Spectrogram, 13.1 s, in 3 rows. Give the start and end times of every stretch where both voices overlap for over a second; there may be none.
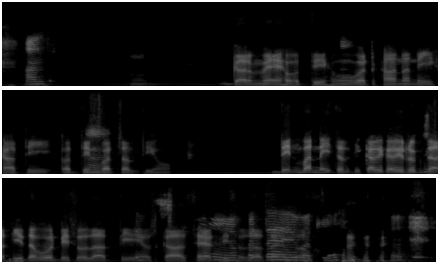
10.1-11.7

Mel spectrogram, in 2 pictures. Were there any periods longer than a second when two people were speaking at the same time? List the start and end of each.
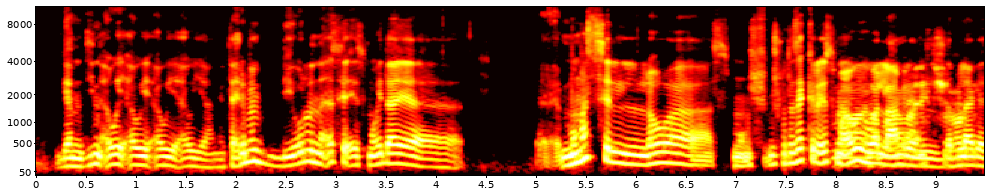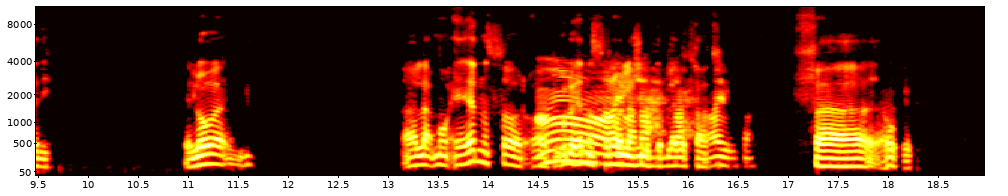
8.0-9.5, 14.5-16.2

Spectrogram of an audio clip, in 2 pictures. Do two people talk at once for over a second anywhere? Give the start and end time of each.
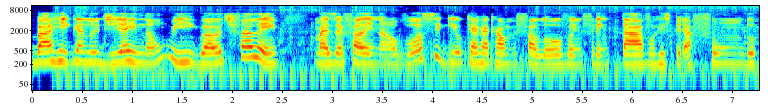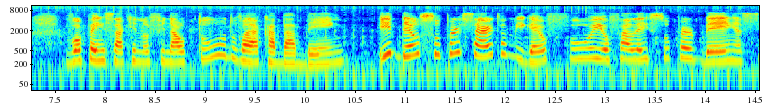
none

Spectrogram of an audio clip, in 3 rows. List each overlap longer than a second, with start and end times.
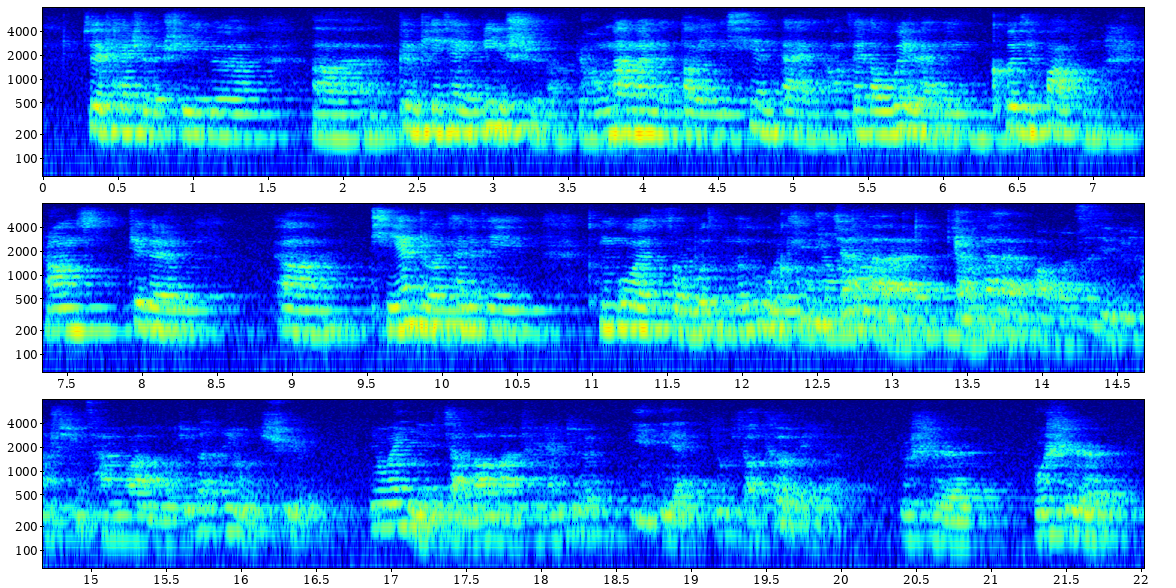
11.6-13.8

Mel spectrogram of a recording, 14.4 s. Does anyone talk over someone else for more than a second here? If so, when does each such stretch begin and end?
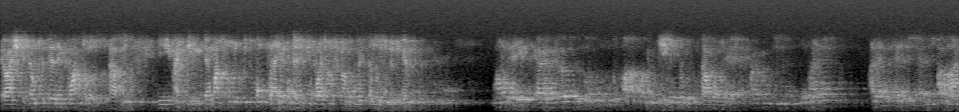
4.0-6.1

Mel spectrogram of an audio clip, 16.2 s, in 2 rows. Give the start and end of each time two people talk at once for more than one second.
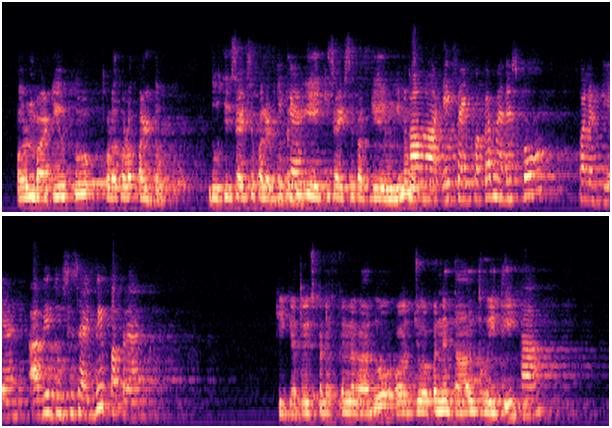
none

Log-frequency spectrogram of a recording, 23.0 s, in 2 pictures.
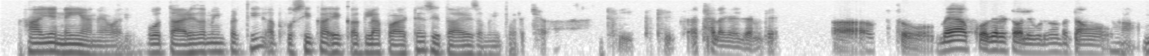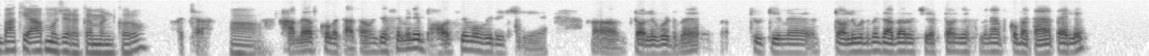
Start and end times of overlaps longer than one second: none

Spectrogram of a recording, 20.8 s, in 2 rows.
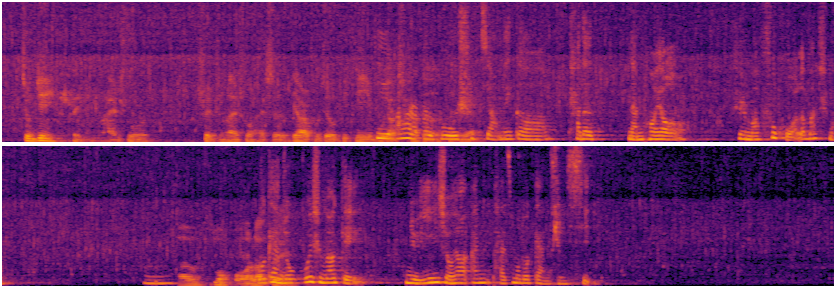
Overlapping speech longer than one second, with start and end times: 4.7-6.0

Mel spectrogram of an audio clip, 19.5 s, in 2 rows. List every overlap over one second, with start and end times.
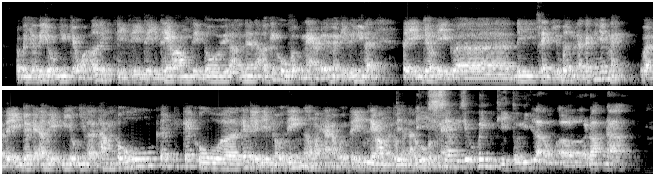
15.1-16.5

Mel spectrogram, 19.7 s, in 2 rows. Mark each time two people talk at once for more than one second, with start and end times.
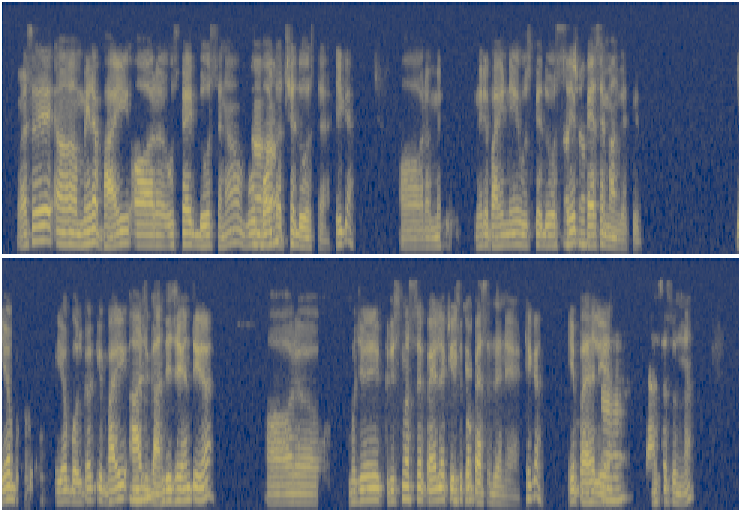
none

